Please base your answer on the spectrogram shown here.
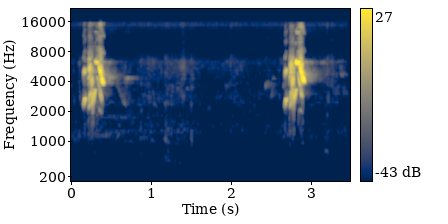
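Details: Two short, buzzy, twittering calls from a captive-bred baby European goldfinch, about two and a half seconds apart, with silence between them.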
